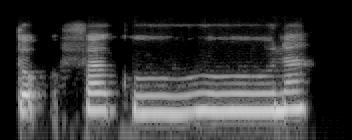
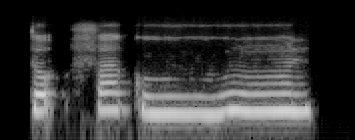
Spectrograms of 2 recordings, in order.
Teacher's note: And because the previous letter has a Dhamma, we have to treat this waw mad, we have to prolong this waw mad for 2 seconds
